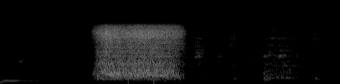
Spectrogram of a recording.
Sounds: Sniff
